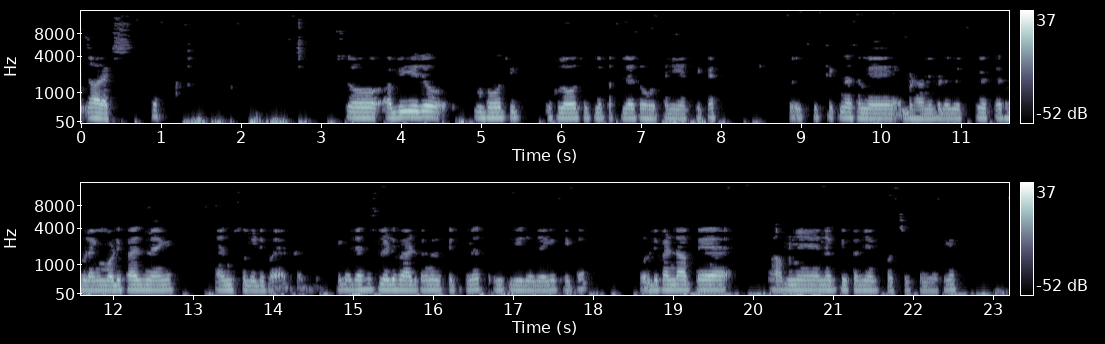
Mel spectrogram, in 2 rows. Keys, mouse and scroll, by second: 0.3 Tab, 1.5 shift+middle click, 1.8 scroll, 1.9 scroll down 2, 2.2-3.2 shift+middle drag, 2.4 scroll, 3.2-4.4 scroll up 8, 3.5 shift+middle click, 3.7-7.2 middle drag, 7.2 scroll up 2, 7.5-9.4 middle drag, 9.4 ctrl+space, 9.8-10.2 scroll up 2, 10.2-14.0 shift+middle drag, 14.0-14.5 drag, 14.5 scroll down 4, 15.0-15.8 middle drag, 15.8-16.2 scroll up 2, 16.2-17.7 middle drag, 17.7 scroll down 4, 17.9 middle click, 18.2 middle click, 18.4 scroll down 3, 18.8-20.3 middle drag, 20.3 KP_1, 20.6-21.5 scroll up 4, 21.5 shift+middle click, 22.0-22.3 scroll up 1, 22.3-22.7 scroll down 3, 23.0-23.2 middle drag.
